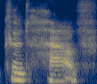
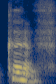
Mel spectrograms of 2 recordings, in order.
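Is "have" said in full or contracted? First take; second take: full; contracted. First: Both words are said fully and separately. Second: The two words are run together into one. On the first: "if you would say could have gone" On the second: "you make a contraction and you say could have"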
